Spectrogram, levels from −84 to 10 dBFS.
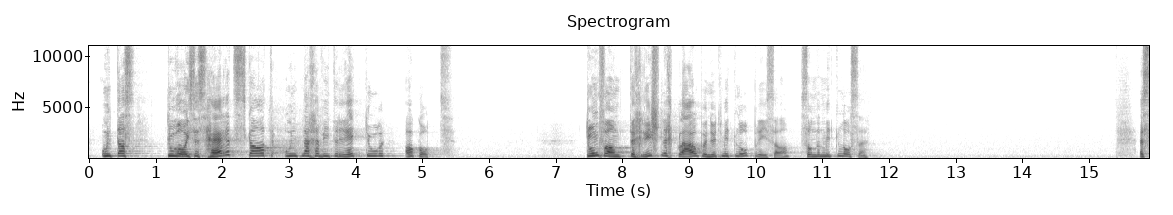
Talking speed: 95 wpm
